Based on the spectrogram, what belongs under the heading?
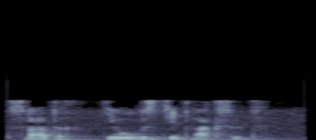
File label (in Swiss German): "watter", alsace; meteo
